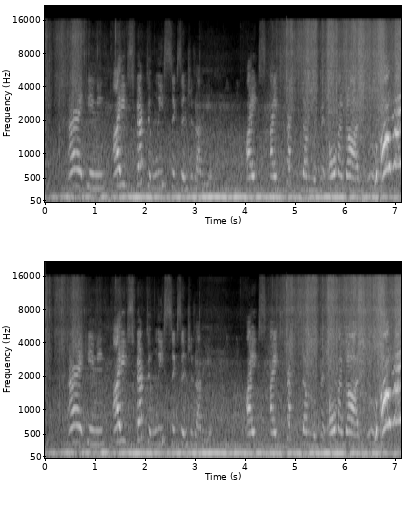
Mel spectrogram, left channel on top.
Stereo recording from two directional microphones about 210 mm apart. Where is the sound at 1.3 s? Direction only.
15° right (ahead or behind).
